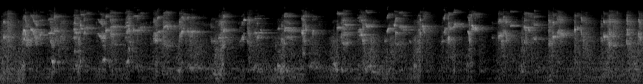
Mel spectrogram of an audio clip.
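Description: Cord-strung wooden roller massager rolled back and forth around a bare heel, its wooden rollers clattering in quick repeated strokes, about three a second.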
